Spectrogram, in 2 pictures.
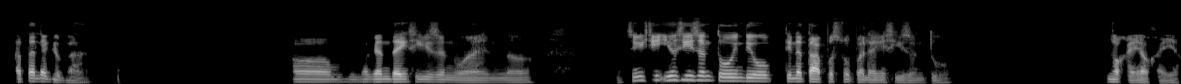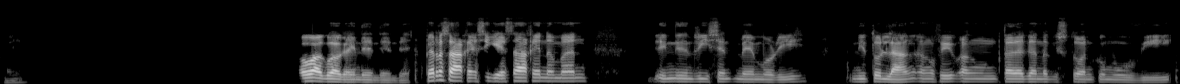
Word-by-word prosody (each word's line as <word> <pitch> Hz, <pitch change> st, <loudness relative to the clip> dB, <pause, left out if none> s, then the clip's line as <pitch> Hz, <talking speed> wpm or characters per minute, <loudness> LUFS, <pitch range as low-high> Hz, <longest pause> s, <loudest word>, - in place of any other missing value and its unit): Ah, 130 Hz, -, -4 dB
talaga 140 Hz, -6 st, -1 dB
ba? 90 Hz, +3 st, -15 dB, 2.1 s
Um, 120 Hz, -2 st, -6 dB, 0.2 s
maganda 125 Hz, +1 st, +1 dB
yung 125 Hz, -, +5 dB
season 115 Hz, -3 st, -7 dB
1 100 Hz, -1 st, -10 dB
'no. 105 Hz, 0 st, -14 dB, 0.9 s
Se 175 Hz, -, -2 dB
se, 205 Hz, -, +4 dB
yung 200 Hz, +1 st, +1 dB
season 200 Hz, -2 st, +4 dB
2 165 Hz, -2 st, 0 dB
hindi 155 Hz, -1 st, +1 dB
mo 150 Hz, -1 st, 0 dB, 0.2 s
tinatapos 140 Hz, -3 st, +2 dB
mo -, -, -10 dB
pala 105 Hz, -2 st, -5 dB
yung 105 Hz, -, -8 dB
season 95 Hz, -4 st, -11 dB
2. 95 Hz, -1 st, -18 dB, 1.6 s
Okey, 95 Hz, -4 st, -3 dB
okey, 90 Hz, -2 st, -9 dB
okey. 90 Hz, +1 st, -28 dB, 2.7 s
Oo, 150 Hz, +2 st, +8 dB
wag, 145 Hz, -3 st, +9 dB
wag, 130 Hz, -3 st, +6 dB
hindi, 115 Hz, -1 st, -1 dB
hindi, 105 Hz, 0 st, -10 dB
hindi. 100 Hz, +1 st, -13 dB, 0.2 s
Pero 175 Hz, +4 st, +4 dB
sa'kin, 165 Hz, -6 st, +7 dB
sige 150 Hz, -3 st, +2 dB
sa 155 Hz, +2 st, +5 dB
akin 160 Hz, -1 st, 0 dB
naman, 150 Hz, +1 st, -1 dB, 0.7 s
in 140 Hz, 0 st, -4 dB
in 135 Hz, -1 st, -4 dB
recent 135 Hz, 0 st, -5 dB
memory 120 Hz, +1 st, -6 dB, 0.5 s
nito 130 Hz, +2 st, -4 dB
lang, 125 Hz, +1 st, +2 dB
ang 135 Hz, -1 st, -7 dB
favor 140 Hz, +1 st, -3 dB
ang 130 Hz, -1 st, -9 dB
talagang 130 Hz, -1 st, 0 dB
nagustuhan 120 Hz, 0 st, -6 dB
kong 115 Hz, 0 st, -12 dB
movie, 105 Hz, 0 st, -9 dB
125 Hz, 125 wpm, -23 LUFS, 105-140 Hz, 2.7 s, wag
